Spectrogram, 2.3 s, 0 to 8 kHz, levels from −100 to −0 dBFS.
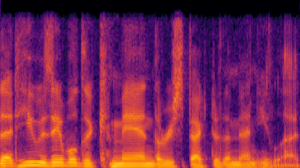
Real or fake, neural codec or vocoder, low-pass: real; none; 7.2 kHz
